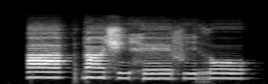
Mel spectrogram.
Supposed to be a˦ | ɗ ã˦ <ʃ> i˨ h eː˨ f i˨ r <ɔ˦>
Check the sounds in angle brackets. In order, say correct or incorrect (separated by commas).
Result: correct, incorrect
